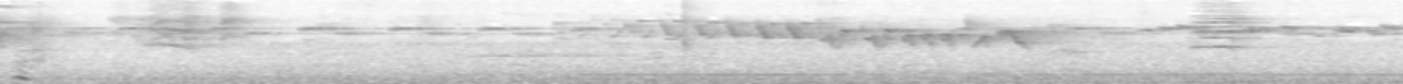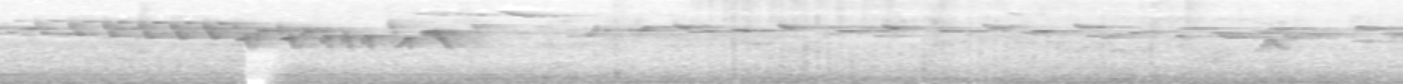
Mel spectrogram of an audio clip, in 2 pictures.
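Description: A chorus of birds calling at once: many quick runs of short, high chirps overlapping one another throughout.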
